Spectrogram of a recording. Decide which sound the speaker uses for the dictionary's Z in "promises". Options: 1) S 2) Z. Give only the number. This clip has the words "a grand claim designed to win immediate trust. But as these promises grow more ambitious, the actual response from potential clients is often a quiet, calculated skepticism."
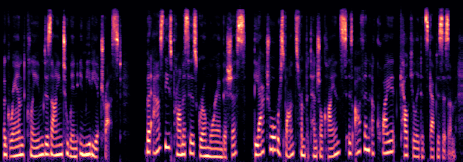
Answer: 2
